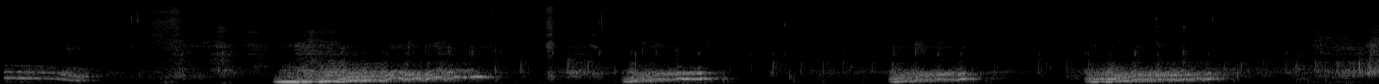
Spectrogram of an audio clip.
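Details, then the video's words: Angry domestic cat named Simba growling while drinking milk indoors. Low, rumbling growls come in four drawn-out bursts of about a second and a half, with short quiet pauses between them. "Angry cat Simba drinking milk"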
